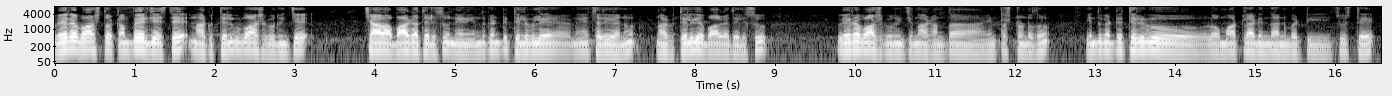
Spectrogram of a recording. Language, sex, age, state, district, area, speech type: Telugu, male, 45-60, Andhra Pradesh, Bapatla, urban, spontaneous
